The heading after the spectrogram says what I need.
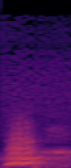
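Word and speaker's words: darśana: aspectos e finalmente os daranas darana não tem acento mas a primeira letra é a tônica primeira primeira sílaba é a tônica dasana significa ponto de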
